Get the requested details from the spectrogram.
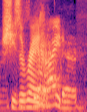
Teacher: it comes between two vowel sounds so it's not a true t but rather a flap of the tongue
